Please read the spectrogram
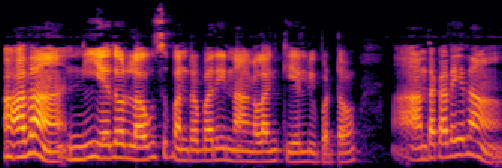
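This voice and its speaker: A woman's voice: sits high, lively intonation, fast, pushed and bright, lo-fi sound, exaggerated voice. A woman voicing a blunt, teasing older village mother in an amateur audio drama. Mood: scolding, teasing.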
